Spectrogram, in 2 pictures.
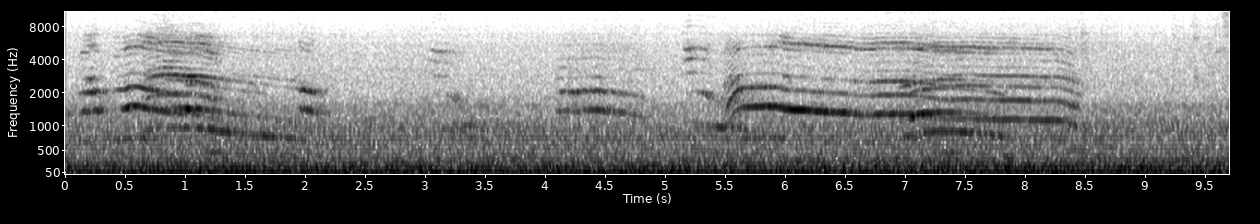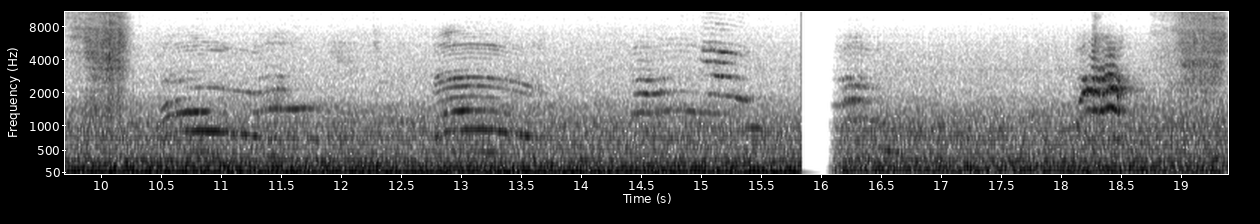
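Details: Hungry domestic cats and a kitten meowing while squabbling over food, an angry adult slapping the kitten; a long run of harmonic-rich, rising-then-falling meows, several per second at times, over steady low rumbling background noise, one brief dropout near the end.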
